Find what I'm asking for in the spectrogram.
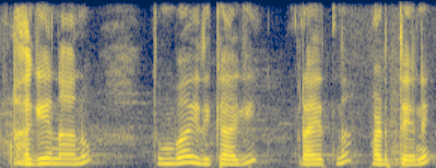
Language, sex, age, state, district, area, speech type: Kannada, female, 45-60, Karnataka, Dakshina Kannada, rural, spontaneous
